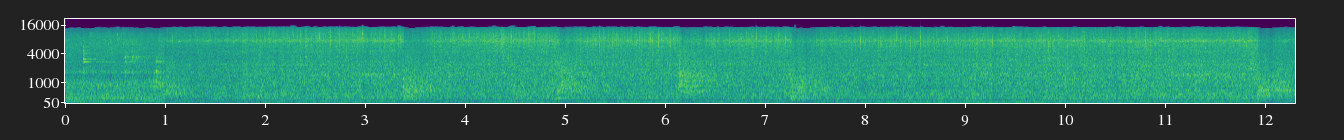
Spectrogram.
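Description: A noodle machine runs with a steady mechanical whir.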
